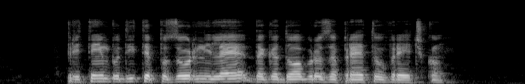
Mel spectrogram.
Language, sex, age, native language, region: Slovenian, male, 18-29, Slovenian, Gorenjska region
